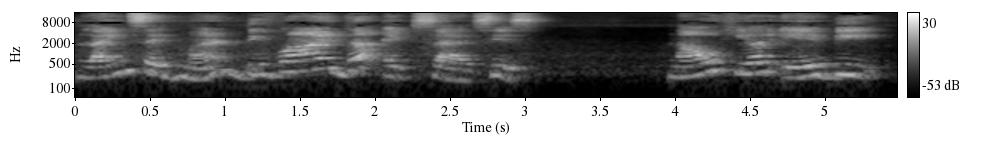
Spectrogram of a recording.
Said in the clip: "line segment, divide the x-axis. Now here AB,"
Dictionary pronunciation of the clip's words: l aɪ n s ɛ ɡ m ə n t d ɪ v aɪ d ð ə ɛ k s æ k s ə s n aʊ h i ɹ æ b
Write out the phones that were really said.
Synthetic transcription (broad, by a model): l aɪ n s ɛ ɡ m ə n t d ɪ v aɪ d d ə ɛ k s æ s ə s n aʊ h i ɹ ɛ b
